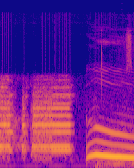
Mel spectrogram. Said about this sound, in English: Ooh. That's a cute. I like it. That was a cute horn. Okay, we can agree. Not a truck, right? Not a truck.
